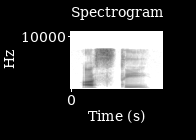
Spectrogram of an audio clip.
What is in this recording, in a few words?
"asti", Sanskrit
